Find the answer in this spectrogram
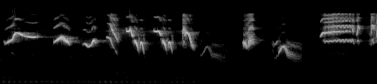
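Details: Morning song of an Oriental magpie-robin, fired up and displaying: loud varied whistles and quick downslurred chirps tumble together, with a few softer falling notes before a final burst of rich, buzzy, high whistling.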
